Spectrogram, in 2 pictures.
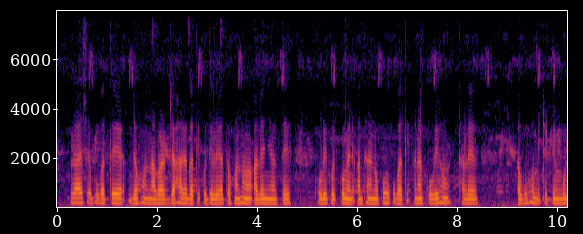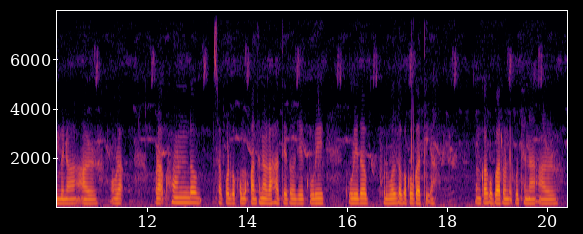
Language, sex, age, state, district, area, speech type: Santali, female, 18-30, West Bengal, Birbhum, rural, spontaneous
